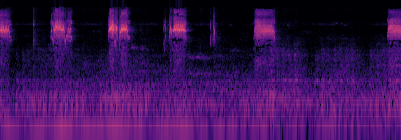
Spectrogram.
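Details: A captive rescued little owl, before being fed, gives harsh, hissing screeches, each about half a second long, repeated roughly once a second over a low, steady hum.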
